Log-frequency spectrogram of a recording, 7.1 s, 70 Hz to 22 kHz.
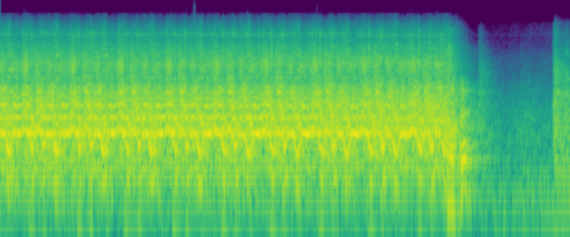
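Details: Volvo 340 abandoned 25 years, cranked during crankshaft position sensor test (about 60 millivolts signal, no resistance measured): even starter cranking, about three and a half beats a second for nearly six seconds, never catches.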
